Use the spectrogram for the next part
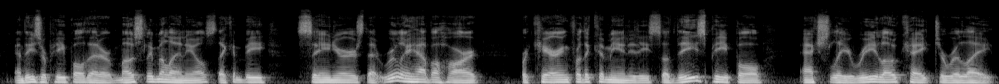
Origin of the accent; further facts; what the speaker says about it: Memphis, Tennessee, United States; I was born in Memphis, Tennessee. I was eleven years old when Doctor Martin Luther King Junior was assassinated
